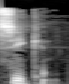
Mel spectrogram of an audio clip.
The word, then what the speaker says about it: secant: for the first time people often don't know how to pronounce it but it's seeking now before we had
